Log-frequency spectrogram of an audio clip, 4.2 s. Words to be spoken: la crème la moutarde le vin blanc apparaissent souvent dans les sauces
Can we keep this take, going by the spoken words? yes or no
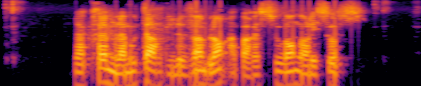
yes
